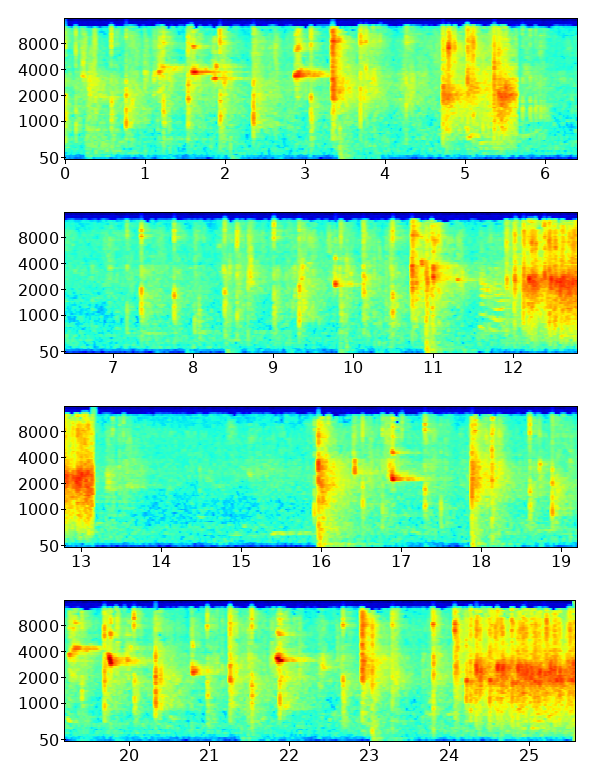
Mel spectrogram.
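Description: A table tennis ball clicks rapidly back and forth off paddles and the table in a large echoing hall.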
